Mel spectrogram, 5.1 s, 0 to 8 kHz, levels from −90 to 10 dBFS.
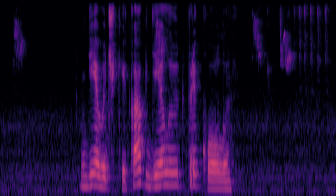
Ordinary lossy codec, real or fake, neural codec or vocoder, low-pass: none; real; none; 7.2 kHz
